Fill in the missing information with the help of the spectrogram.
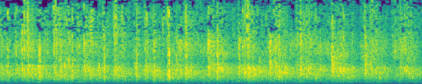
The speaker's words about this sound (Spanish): ¿Quiere darle un aplauso a nuestro Señor? ¡Fuerte!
